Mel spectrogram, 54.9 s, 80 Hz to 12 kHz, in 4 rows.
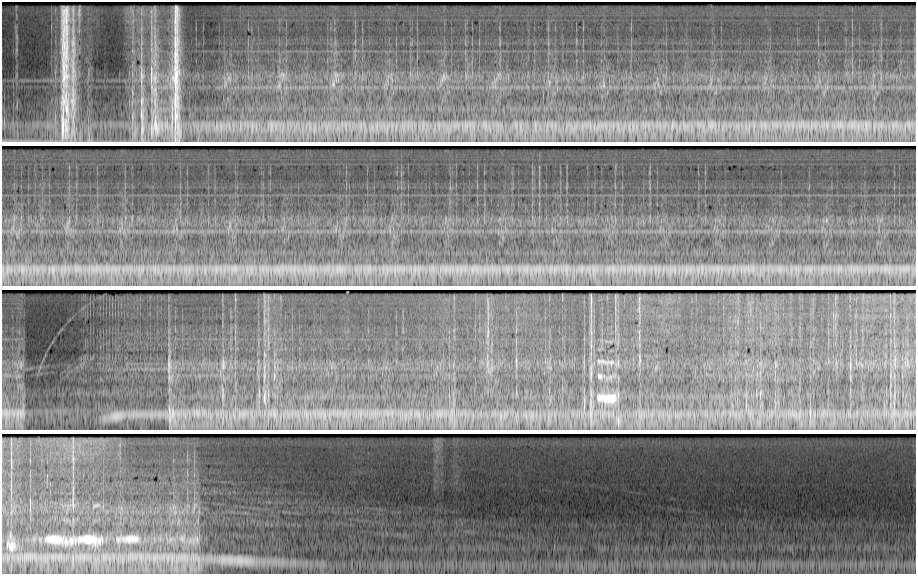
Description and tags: samsung laser printer 2 steps clog
samsung laser printer clogging in two squeaky phases. Edirol R-1
machines, laser-printer, field-recording, office, clog, printer, environmental-sounds-research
